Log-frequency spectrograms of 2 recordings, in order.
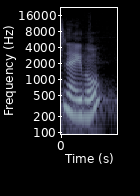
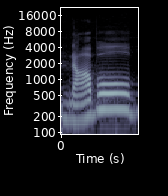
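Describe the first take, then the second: First: The first syllable does not sound like 'nob'. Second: The first syllable sounds like 'nob'. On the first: This is how the name is said in the South. "I live in the South, so today he's Nabal" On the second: This is thought to be the proper pronunciation. "I think you pronounce it like Nobble"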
